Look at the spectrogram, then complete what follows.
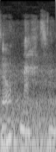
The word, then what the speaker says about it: Martins: Then we're going to go to the second city that is called Martins or Martins. But I think you guys pronounce Martins. No, Martins. Martins. Yeah.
